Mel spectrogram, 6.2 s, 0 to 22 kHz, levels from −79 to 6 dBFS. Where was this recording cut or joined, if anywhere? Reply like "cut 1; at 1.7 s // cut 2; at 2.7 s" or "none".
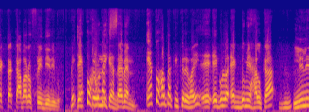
cut 1; at 1.2 s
